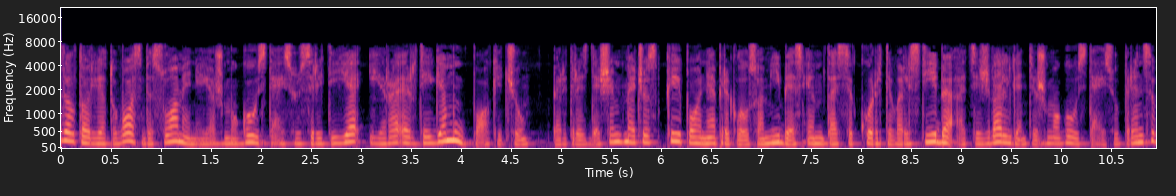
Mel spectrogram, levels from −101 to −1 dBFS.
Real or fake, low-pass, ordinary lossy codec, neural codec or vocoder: fake; 7.2 kHz; MP3, 48 kbps; codec, 16 kHz, 16 kbps, FreqCodec, larger model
